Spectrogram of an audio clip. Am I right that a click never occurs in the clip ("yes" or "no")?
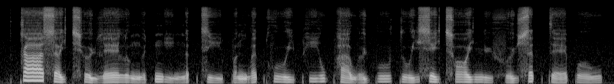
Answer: yes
